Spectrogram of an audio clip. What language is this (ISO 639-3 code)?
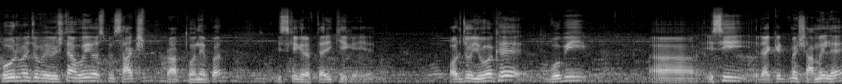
hin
